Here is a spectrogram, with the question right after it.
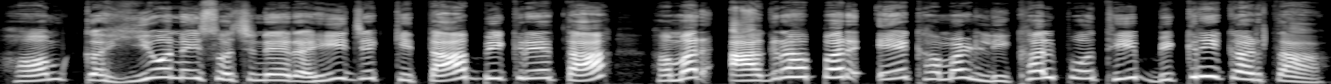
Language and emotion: Maithili, surprised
